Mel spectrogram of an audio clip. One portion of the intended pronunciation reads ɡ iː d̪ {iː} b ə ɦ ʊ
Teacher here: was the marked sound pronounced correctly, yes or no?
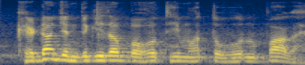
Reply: no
